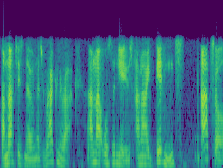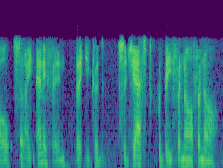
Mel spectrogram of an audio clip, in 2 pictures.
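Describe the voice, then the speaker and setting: A man's voice: mid-range voice, expressive, moderate pace. A man hosting a radio show, reading paranormal news with chatty, scoffing asides. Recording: phone-like lo-fi radio, dry.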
